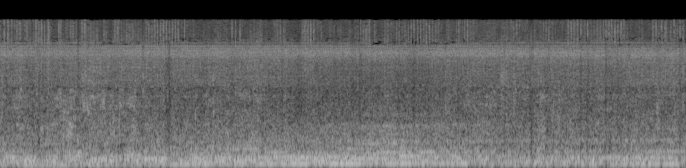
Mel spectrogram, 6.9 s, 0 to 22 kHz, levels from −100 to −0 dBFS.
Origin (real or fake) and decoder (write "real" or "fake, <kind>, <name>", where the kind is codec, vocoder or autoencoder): real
